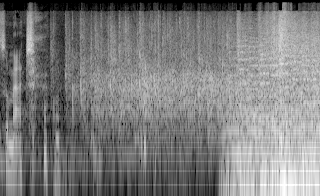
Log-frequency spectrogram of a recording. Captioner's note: audience clapping; upbeat music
